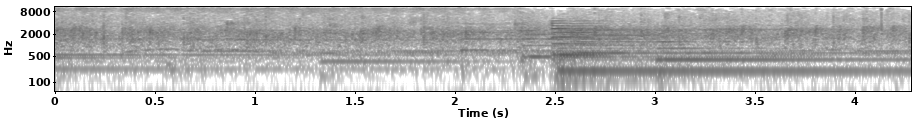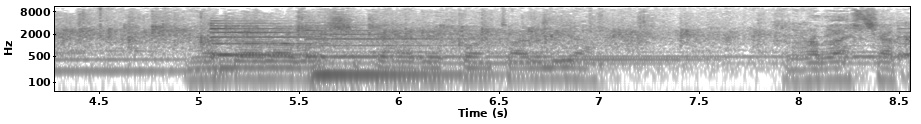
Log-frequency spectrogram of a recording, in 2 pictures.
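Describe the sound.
A standing church audience claps and cheers steadily in acclamation to honor the Lord, a dense wash of applause and voices, while sustained keyboard chords shift underneath, swelling every couple of seconds.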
